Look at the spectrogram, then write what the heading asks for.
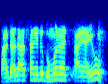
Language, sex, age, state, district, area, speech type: Sindhi, male, 60+, Gujarat, Kutch, urban, conversation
